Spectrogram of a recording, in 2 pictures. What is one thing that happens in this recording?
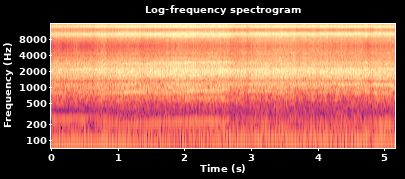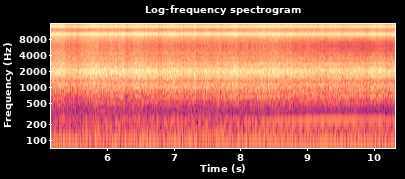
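A motorcycle engine hums steadily as it rides along a road.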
